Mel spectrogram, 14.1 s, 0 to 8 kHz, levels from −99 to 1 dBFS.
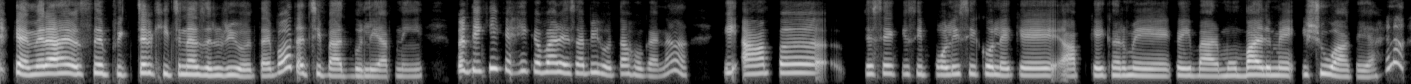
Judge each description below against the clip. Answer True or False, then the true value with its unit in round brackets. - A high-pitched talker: True (235 Hz)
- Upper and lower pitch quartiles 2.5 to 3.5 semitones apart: False (4.1 semitones)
